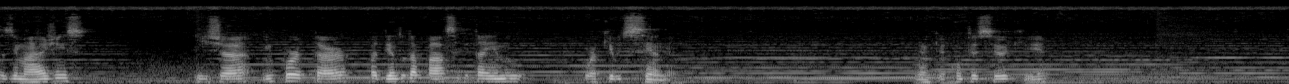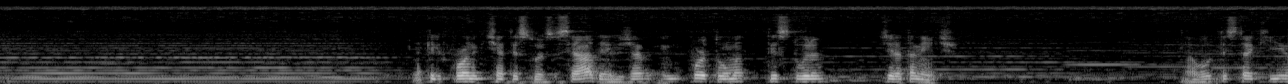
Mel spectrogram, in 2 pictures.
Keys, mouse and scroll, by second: 6.9 click, 7.4 click, 9.2 click, 12.1 click, 13.6 click, 15.6 click, 16.2 click, 22.2 click, 23.9-25.7 drag.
